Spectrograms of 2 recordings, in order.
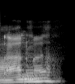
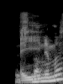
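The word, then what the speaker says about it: Ænima: I'm going with anima. – Yeah. Anima. – Enema? some people get it wrong and say enema, but it's anima.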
